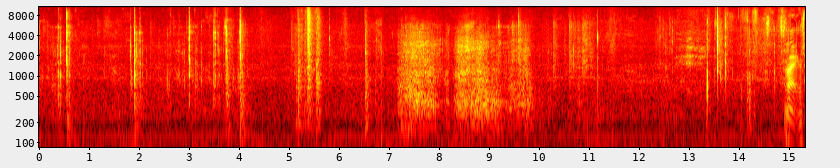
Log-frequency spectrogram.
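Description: Workbench handling noises: scattered light knocks and clicks, and about halfway through two longer scrapes, about a second each, as a plywood book press is slid across a cutting mat. A steady low hum runs underneath.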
